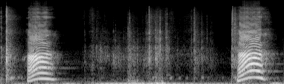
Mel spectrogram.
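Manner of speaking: rising, baffled yelps; incredulous huh. Acted. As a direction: squeal it like you can't believe it. Mock bewildered rant.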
